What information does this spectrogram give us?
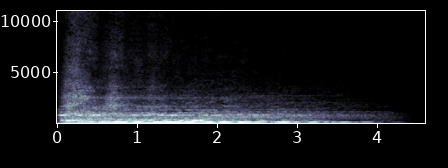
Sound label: gadget; bo; Brawl Stars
